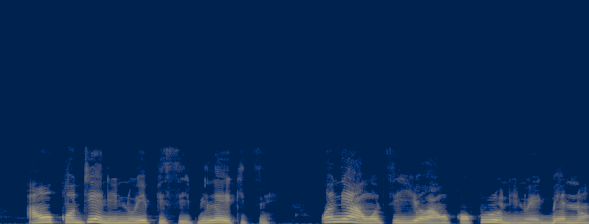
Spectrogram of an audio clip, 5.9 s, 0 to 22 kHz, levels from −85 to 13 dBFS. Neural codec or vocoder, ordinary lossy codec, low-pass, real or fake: none; none; none; real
